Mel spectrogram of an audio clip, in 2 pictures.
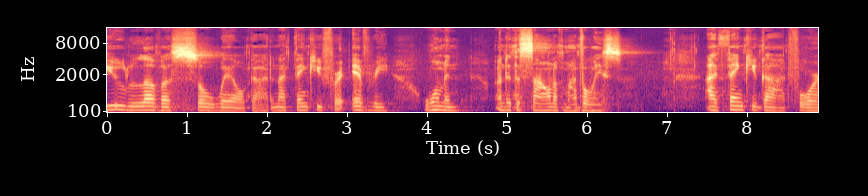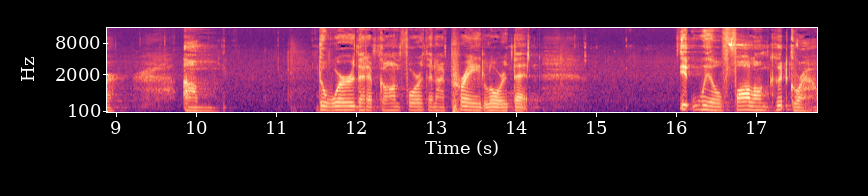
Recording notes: Live at our April 2021 Grove, wrapping our eight year of live gatherings.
